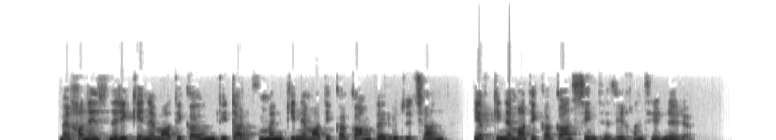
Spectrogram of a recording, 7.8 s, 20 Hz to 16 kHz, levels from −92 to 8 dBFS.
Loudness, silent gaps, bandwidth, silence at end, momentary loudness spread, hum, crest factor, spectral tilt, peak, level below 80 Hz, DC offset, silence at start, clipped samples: -14 LUFS; 4.68-4.73 s; 7.8 kHz; 0.85 s; 6 LU; none; 14 dB; -4.5 dB/octave; 0 dBFS; -62 dBFS; under 0.1%; 0.6 s; under 0.1%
